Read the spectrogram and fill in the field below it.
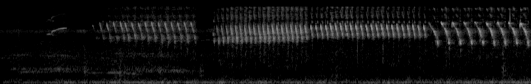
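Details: Singing Belgian canary prompting other canaries to sing; a brief rising whistle leads into a high buzzy trill, then a long dense rolling rattle and a final run of rapid repeated chopped notes.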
